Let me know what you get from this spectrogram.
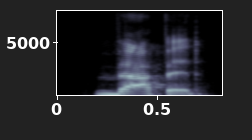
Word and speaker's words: vapid: Vapid. Vapid. B corta A P I D. Vapid. Pero según Merriam-Webster se puede decir vapid o vapid. Entonces, las dos pronunciaciones están correctas.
